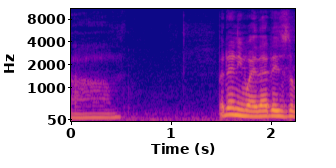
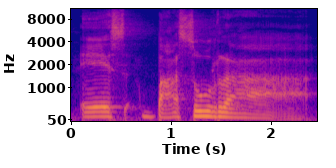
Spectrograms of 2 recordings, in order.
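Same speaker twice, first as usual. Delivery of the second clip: Spanish; much slower than usual. Pretend. Spanish verdict on cards.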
